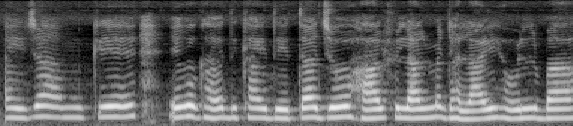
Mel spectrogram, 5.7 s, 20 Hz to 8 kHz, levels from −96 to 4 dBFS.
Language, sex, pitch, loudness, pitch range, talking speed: Bhojpuri, female, 225 Hz, -13 LUFS, 215-235 Hz, 145 wpm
